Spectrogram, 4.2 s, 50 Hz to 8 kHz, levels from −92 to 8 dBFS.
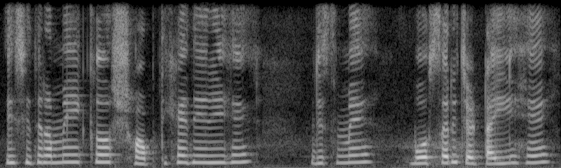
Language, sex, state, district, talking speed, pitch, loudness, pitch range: Hindi, female, Bihar, Gaya, 200 wpm, 325 Hz, -22 LUFS, 295-340 Hz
